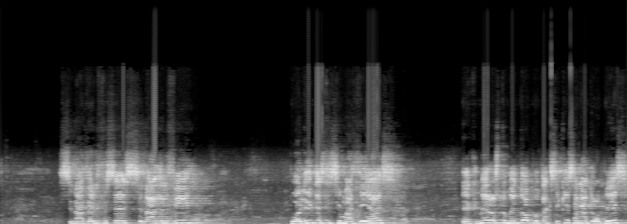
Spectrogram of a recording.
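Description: A middle-aged man speaks loudly through a microphone and loudspeaker outdoors.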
